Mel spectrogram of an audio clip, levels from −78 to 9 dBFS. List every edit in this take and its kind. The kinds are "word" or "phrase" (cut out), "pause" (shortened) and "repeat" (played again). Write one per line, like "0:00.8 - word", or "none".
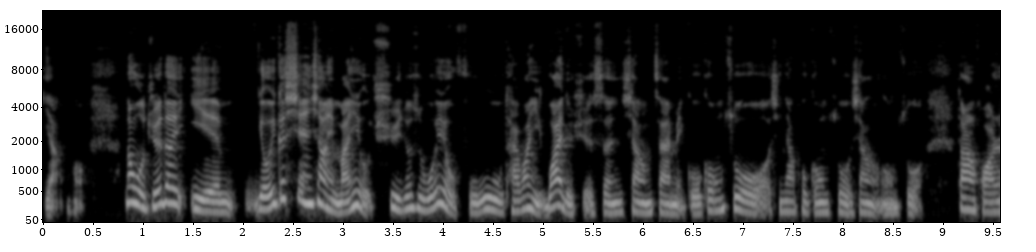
none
